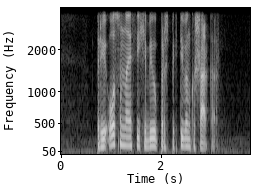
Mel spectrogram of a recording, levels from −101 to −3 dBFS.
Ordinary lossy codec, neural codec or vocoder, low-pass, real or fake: none; none; 3.6 kHz; real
